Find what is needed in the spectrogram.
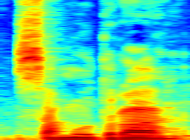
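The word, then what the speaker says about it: Samudera: And sometimes E just isn't pronounced, like in Samudra and Sumatra.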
